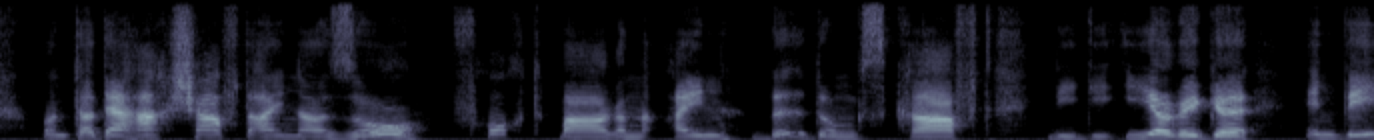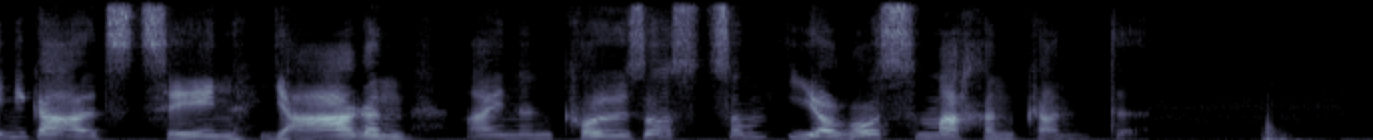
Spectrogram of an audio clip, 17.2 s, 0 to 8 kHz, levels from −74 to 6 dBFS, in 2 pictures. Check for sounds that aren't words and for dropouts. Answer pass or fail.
fail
